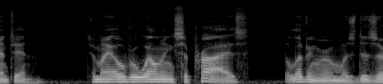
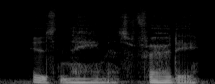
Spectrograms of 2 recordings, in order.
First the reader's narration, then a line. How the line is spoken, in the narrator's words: in a grave murmur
